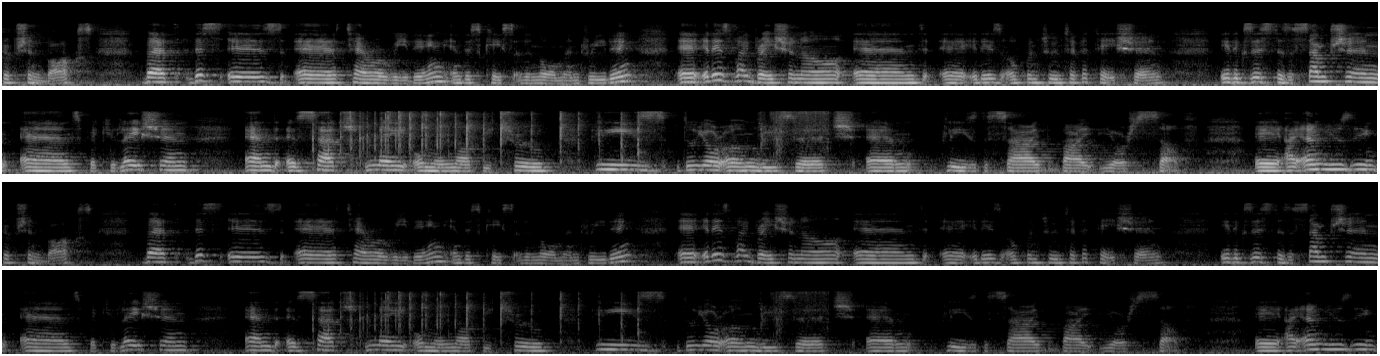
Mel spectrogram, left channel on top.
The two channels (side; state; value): right; quieter; 9.0 dB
